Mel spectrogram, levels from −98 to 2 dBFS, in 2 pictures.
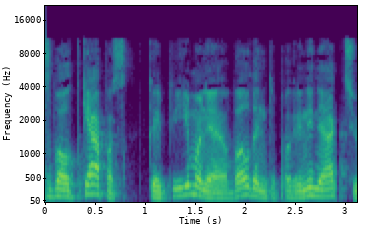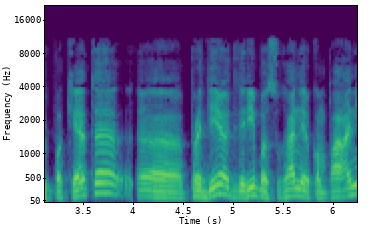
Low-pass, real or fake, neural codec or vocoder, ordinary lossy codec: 10.8 kHz; real; none; MP3, 48 kbps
